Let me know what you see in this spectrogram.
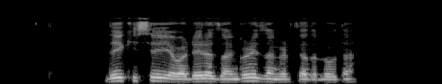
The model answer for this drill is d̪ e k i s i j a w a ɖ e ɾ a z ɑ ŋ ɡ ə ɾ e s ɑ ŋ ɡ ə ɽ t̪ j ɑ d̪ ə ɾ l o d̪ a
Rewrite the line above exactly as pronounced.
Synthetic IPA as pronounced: d̪ e k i s e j a w a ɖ e ɾ a z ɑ ŋ ɡ ə ɽ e z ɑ ŋ ɡ ə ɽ t̪ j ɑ d̪ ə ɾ l o d̪ a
